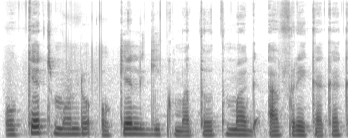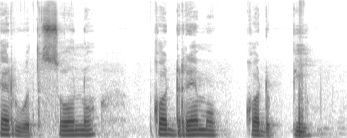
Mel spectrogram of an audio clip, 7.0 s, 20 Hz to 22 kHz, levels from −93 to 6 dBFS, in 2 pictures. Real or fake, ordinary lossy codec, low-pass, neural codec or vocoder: real; none; none; none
